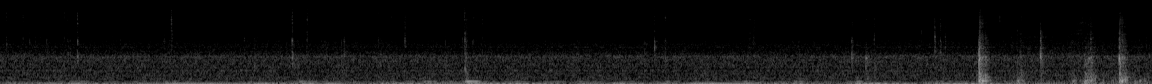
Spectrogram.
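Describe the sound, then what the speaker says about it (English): Steady, irregular computer keyboard typing during a live drawing stream, quick soft key clicks continuing throughout at a modest, fairly close level with no talking. "I'm having a hard time typing today"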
